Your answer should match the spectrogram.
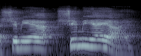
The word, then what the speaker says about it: Shemaiah: And the prophet shows up, the prophet Shemaiah. Let me see, what's that? How do you say his name? Yeah, Shemaiah.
